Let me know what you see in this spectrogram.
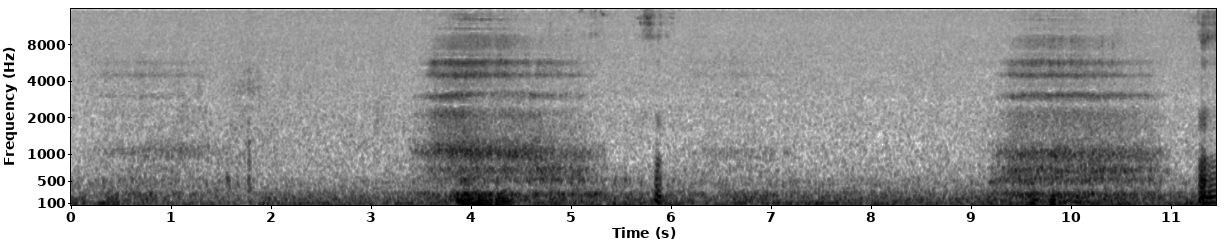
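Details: Sleeping person and Pomeranian dog snoring in turn, dog snoring after owner: two slow, rumbling inhaled snores each followed by a brief, sharp snort over quiet room hiss.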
